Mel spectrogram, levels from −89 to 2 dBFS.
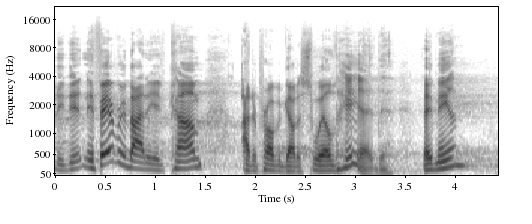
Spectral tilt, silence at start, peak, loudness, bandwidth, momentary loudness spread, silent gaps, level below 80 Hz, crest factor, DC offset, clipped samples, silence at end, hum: -4.5 dB/octave; 0 s; -4 dBFS; -24 LUFS; 14 kHz; 14 LU; none; -62 dBFS; 22 dB; under 0.1%; under 0.1%; 0.3 s; none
